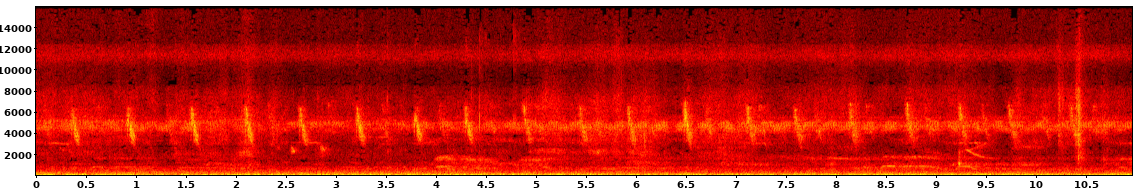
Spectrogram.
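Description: Small birds chirping, a steady series of short, high-pitched descending notes about twice a second, over a low steady rumble.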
